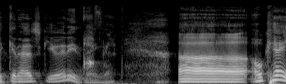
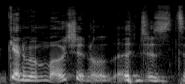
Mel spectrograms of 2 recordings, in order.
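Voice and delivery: choked up; 7 semitones higher, 3 dB quieter than usual. Acted. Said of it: "I'm getting a little choked up".

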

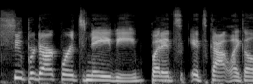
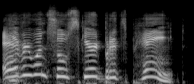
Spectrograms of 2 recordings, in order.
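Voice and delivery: excited; 10 semitones higher than usual. Real, not acted. Urging friend to paint door boldly.

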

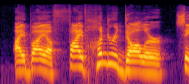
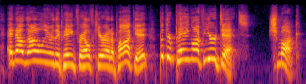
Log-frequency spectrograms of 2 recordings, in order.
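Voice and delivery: heated rant; 9 semitones higher, 5 dB louder than usual. Real, not acted. Building rant ends in insult.

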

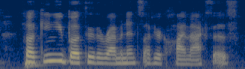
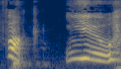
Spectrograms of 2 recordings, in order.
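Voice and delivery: mock snarl; 7 semitones higher, 14 dB louder than usual. Acting Kylo's line.

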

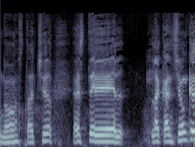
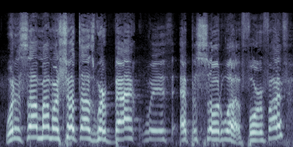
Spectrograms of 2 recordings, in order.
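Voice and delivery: upbeat, louder show opener; podcast intro; 5 semitones higher, 5 dB louder than usual. Acted. Host greeting listeners to open the episode, upbeat. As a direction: hype up the start of the episode.

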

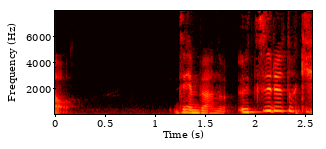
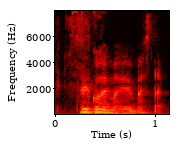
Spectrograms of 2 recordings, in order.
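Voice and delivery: ordinary delivery

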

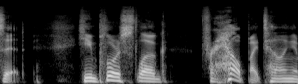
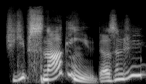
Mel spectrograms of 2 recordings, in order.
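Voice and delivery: high, baffled question; puzzled and disbelieving; bewildered; 9 semitones higher than usual. A narrator's reading. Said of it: "said Harry, bewildered".

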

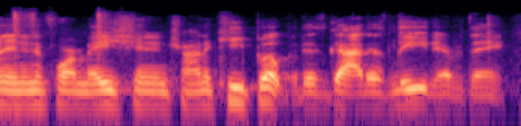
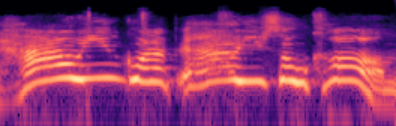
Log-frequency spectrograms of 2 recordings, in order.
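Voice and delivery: much higher, far-off incredulous woman's voice; panicked passenger. Retold or imitated. Passenger asking the calm man how he stays calm, high incredulous voice. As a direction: squeak it out in disbelief. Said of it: "she's looking at me like".

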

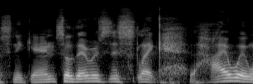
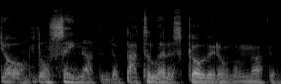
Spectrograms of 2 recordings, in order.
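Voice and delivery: much softer, low conspiratorial murmur; hushed warning; 6 semitones lower, 12 dB quieter than usual. Retold or imitated. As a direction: keep it quiet so cops can't hear. Cuffed guy secretly hushes them.

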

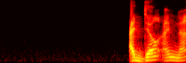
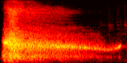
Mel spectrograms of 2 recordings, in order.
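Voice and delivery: long breathy exhale; deep sigh. Real, not acted. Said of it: "I gotta take a deep breath".

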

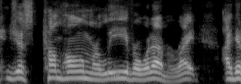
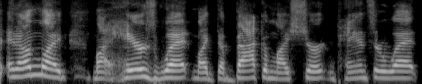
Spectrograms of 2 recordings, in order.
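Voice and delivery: ordinary delivery

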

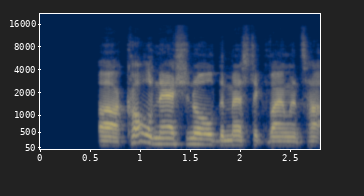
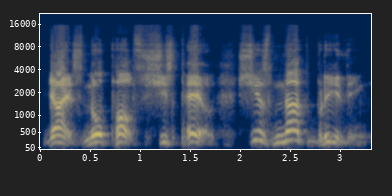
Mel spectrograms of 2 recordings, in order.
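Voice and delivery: put-on high, loud Russian accent; 6 semitones higher, 4 dB louder than usual. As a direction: announce it in a broad Russian accent. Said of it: "Russian accent actors in the house".

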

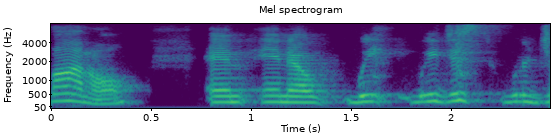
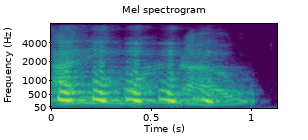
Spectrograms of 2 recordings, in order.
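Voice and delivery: laughing loudly; 7 semitones higher, 11 dB louder, faster than usual. Real, not acted. Laughing aside about relatives' names.

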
